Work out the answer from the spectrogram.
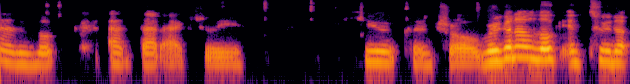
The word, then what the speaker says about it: kubectl: Roman said some people pronounce kube control as kubectl or kubectl. So I saw online saying that the correct term is kube control, but hey, who's to say what's absolutely wrong, right?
